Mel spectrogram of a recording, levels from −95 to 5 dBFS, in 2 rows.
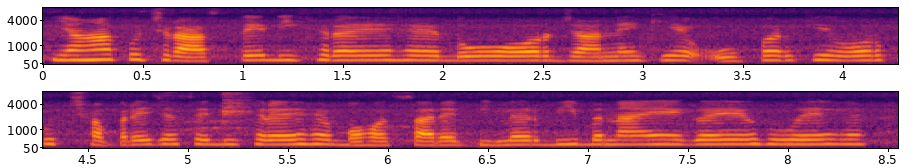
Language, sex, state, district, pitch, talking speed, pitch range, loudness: Hindi, female, Gujarat, Valsad, 235 Hz, 190 wpm, 225-245 Hz, -20 LUFS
